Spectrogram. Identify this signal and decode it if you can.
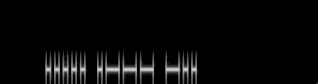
Morse code, heard as a keyed tone, about 28 wpm, 700 Hz. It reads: 5JD
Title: Three Challenging Letter-Number Combinations 28wpm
